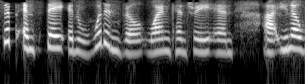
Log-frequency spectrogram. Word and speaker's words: Woodinville: Am I saying this correctly? Woodinville Wine Country. – Yes. Yes. – Woodinville.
